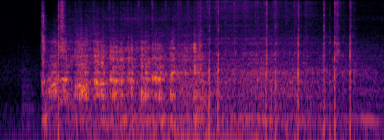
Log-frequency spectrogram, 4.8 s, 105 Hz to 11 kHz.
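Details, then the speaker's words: 1937 Buick Special straight-eight sitting for decades: cranks with uneven catches and popping that never settle into idle; suspected sticking carburetor float, fuel possibly boiling; cranks but will not start. "come on baby it looks like our uh float sticking cuz it looks like it might be boiling"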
